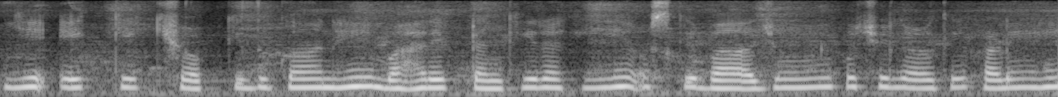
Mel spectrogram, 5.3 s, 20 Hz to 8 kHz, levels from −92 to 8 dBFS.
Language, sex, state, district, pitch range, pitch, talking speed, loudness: Hindi, female, Himachal Pradesh, Shimla, 215-235 Hz, 225 Hz, 215 wpm, -15 LUFS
